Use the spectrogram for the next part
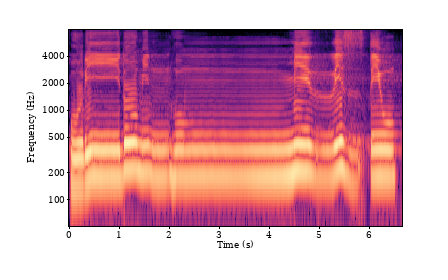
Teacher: Huruf mim berharokat sukun bertemu dengan mim atau mim bertemu mim, maka ditahan dan ditekan, didengungkan 2 harokat.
